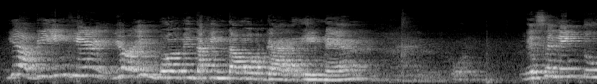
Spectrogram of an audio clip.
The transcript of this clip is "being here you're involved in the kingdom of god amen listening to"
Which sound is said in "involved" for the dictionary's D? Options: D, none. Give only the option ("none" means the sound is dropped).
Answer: none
